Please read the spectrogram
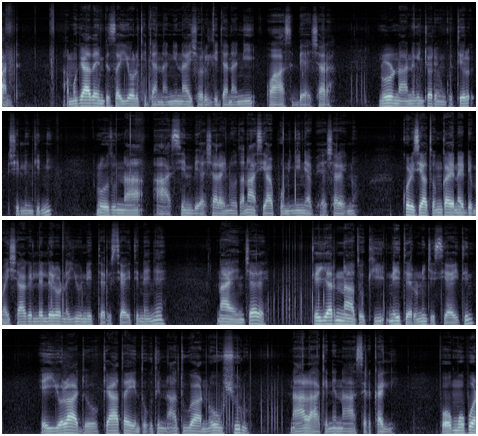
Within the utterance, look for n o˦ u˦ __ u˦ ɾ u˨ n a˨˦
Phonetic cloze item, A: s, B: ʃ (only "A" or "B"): B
